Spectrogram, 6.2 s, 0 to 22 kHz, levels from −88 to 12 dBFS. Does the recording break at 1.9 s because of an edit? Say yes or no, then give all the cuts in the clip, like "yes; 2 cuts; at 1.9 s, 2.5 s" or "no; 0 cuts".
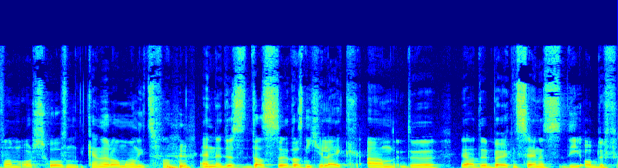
yes; 2 cuts; at 1.9 s, 4.5 s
